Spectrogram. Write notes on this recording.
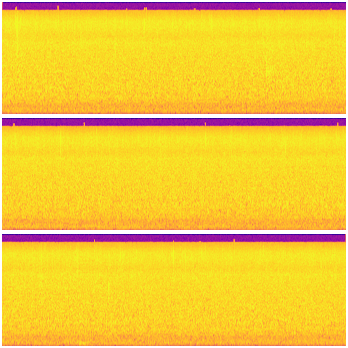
Regen und Hagel.Rain and Hail.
